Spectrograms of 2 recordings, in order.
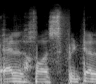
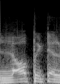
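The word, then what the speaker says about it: L'Hôpital: और जब इस टाइप की फॉर्म बनती है तो हम यहाँ पे एल हॉस्पिटल लगाते हैं, एल हॉस्पिटल, एल हॉस्पिटल बोलते हैं, लेकिन इसका प्रोनाउंसिएशन लॉपिटल रूल है।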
